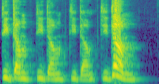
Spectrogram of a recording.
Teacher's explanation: the stress on the second syllable, which sounds like de dum de dum de dum de dum.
